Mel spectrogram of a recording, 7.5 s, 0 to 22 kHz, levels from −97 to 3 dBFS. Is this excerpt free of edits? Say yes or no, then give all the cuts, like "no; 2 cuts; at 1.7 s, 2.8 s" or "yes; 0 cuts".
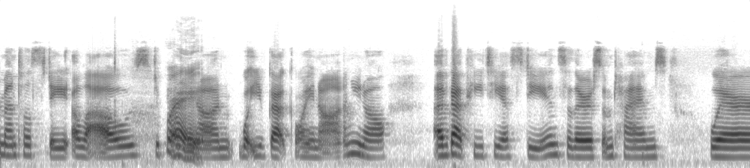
yes; 0 cuts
